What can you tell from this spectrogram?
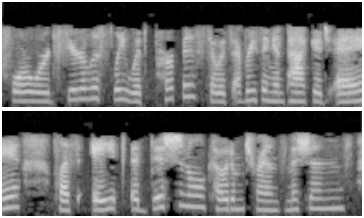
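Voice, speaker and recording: A woman has an unremarkable speaking voice. She talks at a moderate pace with ordinary pitch variation. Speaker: podcast host. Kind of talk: spiritual broadcast intro and interview. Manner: warm, upbeat, flowery.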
